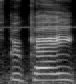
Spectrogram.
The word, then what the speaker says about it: Bouquet: Oh, was it Mrs. Bucket? No, it's Bouquet.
